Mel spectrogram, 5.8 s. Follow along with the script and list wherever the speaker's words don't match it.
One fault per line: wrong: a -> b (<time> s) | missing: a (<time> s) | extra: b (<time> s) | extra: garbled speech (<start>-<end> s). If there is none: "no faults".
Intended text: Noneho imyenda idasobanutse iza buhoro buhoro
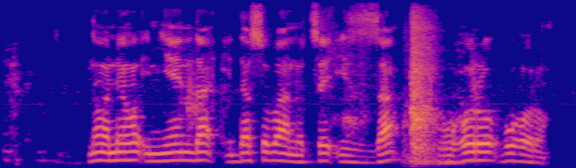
no faults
